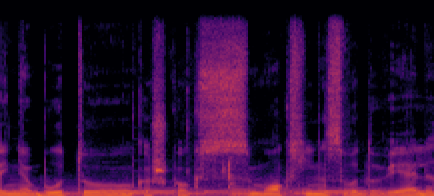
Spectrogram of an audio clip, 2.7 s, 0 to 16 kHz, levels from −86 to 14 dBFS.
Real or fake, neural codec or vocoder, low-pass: real; none; 14.4 kHz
